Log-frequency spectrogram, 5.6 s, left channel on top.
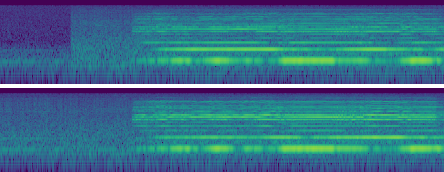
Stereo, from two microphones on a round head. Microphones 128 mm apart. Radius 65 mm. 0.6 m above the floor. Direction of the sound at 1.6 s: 65° right (ahead or behind).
